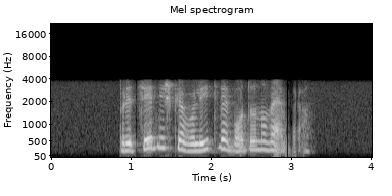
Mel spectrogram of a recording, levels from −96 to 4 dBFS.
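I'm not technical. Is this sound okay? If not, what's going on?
No. Three problems can be heard.

First, low bit depth with dither. The recording was stored with very few levels of loudness, about 8 bits' worth. To hide the roughness, random noise was added. So a steady, even hiss sits under the whole clip.

Second, the Bluetooth CVSD headset codec. This is the old, basic way headsets send voice. It passes only roughly 150 Hz to 3.6 kHz, so speech sounds thin and muffled. S sounds turn scratchy, with a grainy hiss underneath.

Third, unconcealed Bluetooth headset packet loss. Small chunks of sound went missing between headset and phone, and nothing filled the gaps. There are brief holes at 1.06 to 1.09 s. After "volitve bodo", from 2.93 to 3.17 s, many tiny gaps make the voice sound chopped and crackly.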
